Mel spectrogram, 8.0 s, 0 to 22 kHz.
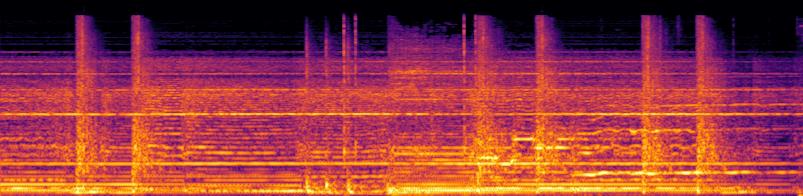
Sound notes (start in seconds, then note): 0.8 guns firing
